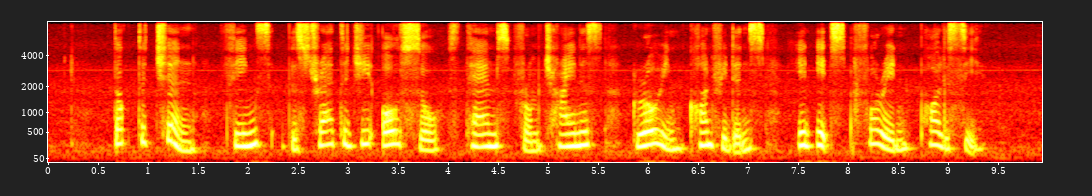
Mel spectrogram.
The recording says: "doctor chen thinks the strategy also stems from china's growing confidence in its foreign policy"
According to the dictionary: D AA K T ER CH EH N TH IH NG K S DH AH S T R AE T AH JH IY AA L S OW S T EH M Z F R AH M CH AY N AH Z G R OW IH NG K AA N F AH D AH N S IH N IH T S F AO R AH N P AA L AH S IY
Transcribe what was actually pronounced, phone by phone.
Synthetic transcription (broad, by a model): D AA K T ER CH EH N TH IH NG K S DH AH S T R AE T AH JH IY AA L S OW S T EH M S F R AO M CH AY N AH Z G R OW IH NG K AA N F AH D AH N S IH N IH T S F AO R AH N P AA L AH S IY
